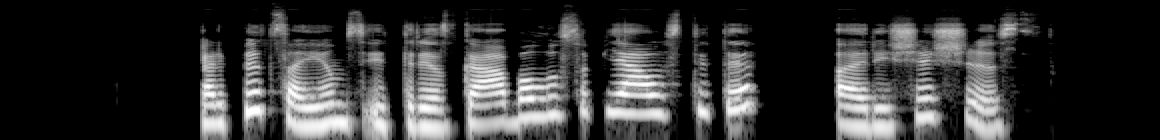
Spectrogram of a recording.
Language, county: Lithuanian, Kaunas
